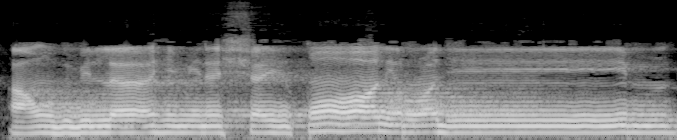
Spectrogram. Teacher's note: Okey, kita mulakan dengan bacaan isti'azah. Pastikan hamzahnya itu makhrajnya di pangkal kerongkong, ain di pertengahan kerongkong, dua harakat, zal baris dhammah, zu di hujung lidah. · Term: dibaca nipis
